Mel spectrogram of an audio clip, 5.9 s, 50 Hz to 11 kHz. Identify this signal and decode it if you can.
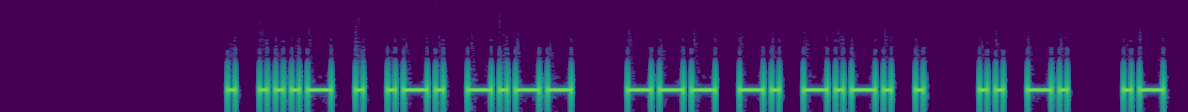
Morse code, heard as a keyed tone, about 28 wpm, 700 Hz. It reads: EVERY ONCE IN A
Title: Sets of 5 Words 30wpm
